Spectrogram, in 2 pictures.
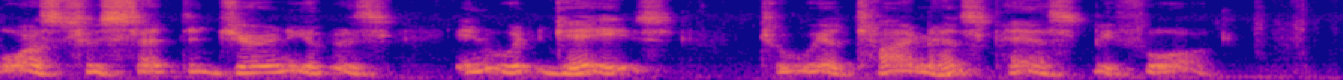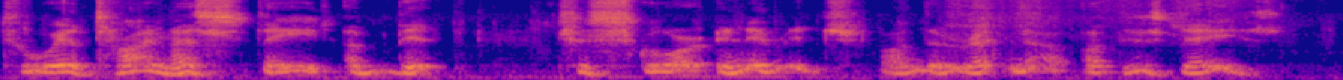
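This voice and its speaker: At a very slow pace, a man speaks in a high pitch with a dark, mellow tone and lively intonation. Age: 80s+. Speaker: poet and retired physician. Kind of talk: poetry reading. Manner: slow, halting.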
